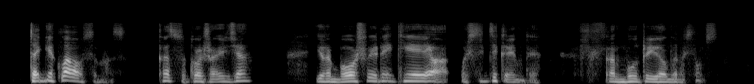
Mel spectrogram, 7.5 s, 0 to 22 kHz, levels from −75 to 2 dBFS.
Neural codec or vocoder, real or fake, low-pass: codec, 16 kHz, 1 kbps, FunCodec, trained on Chinese and English, 50 frames a second; fake; 7.2 kHz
